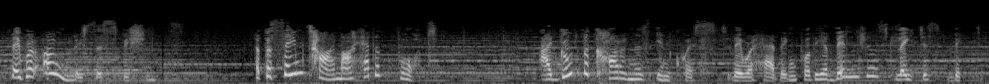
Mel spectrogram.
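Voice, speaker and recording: A woman's voice: fairly high pitch, huge pitch swings, normal speed. A woman playing a fearful middle-aged landlady and mother, narrating breathlessly and melodramatically in 1940s radio style. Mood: tense confiding. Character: anxious, suspicious landlady, wife and mother. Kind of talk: 1940s radio acting, dramatic first-person narration. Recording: dull 1940s radio recording. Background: dramatic music.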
